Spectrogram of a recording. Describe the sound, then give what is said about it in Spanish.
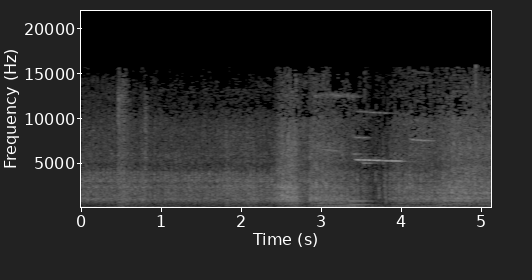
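A garbage truck rumbles along the street with a steady, loud low engine drone, a few faint tonal squeals and hisses rising over it midway, and no one speaking. “El camión de la basura recorría la calle con su tracateo característico.”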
